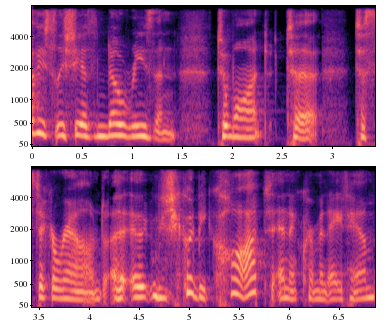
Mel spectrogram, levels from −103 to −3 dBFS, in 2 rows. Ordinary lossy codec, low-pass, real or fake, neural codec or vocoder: AAC, 48 kbps; 7.2 kHz; real; none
